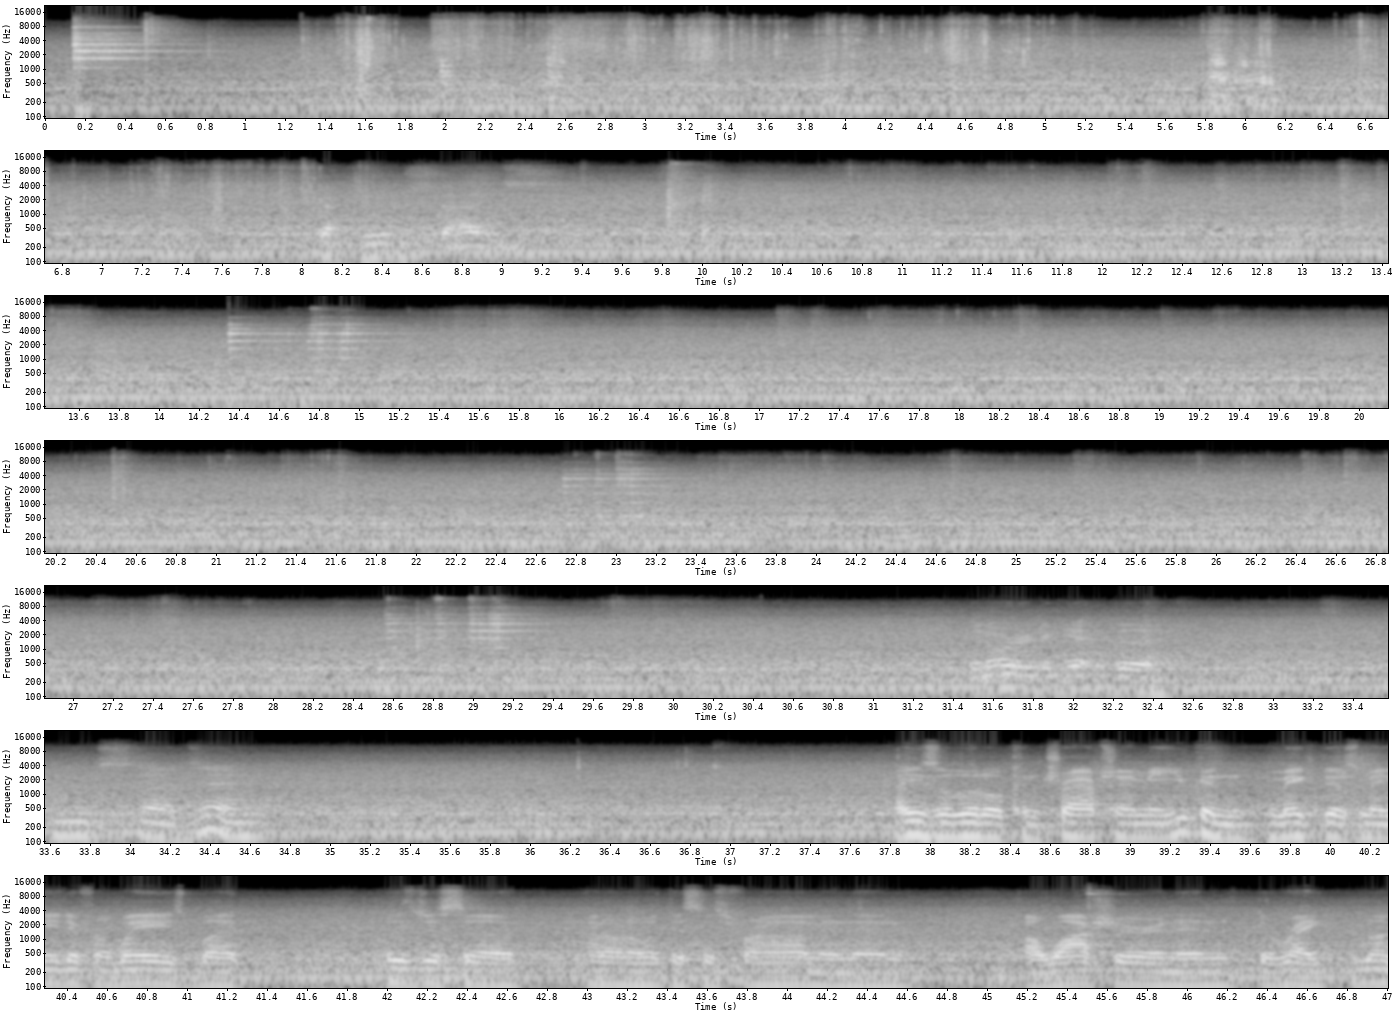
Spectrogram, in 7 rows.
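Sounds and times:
steady background hum: 0.0s - 47.0s.

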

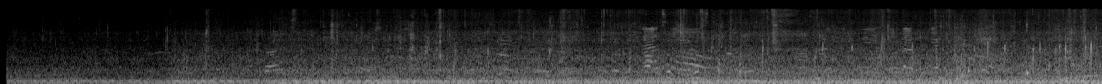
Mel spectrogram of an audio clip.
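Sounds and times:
boat engine droning: 0.1s - 11.0s
people talking: 0.2s - 11.0s.

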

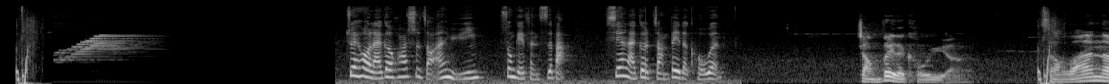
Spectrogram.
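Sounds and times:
rising chime-like tone: 0.5s - 1.7s.

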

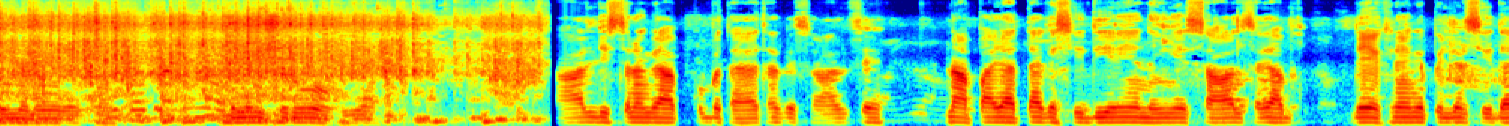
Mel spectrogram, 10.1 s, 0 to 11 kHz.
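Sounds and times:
people talking: 0.0s - 3.0s, 3.7s - 10.0s.

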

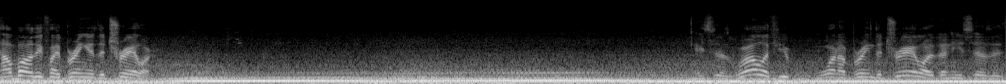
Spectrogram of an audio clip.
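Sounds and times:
car exhaust drone from inside: 0.0s - 10.0s
road noise: 0.0s - 10.0s.

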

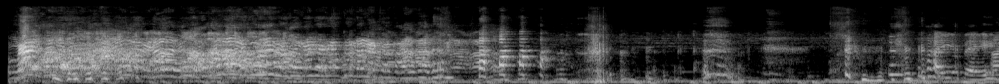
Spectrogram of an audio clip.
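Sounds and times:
women laughing: 0.2s - 7.6s, 8.3s - 9.6s.

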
